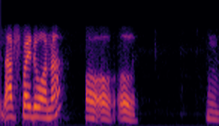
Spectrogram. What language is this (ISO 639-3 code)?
brx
